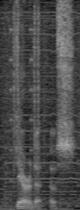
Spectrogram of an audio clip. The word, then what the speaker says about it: Gyarados: Are you aware that there's a Y in its name? Gyarados? Gyarados? Yeah, that's how I pronounce it. Gyarados. Gyarados? Gyarados? Well, that's how I pronounce it, at least. I just imply the Y, really. I don't really pronounce it, but I you only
